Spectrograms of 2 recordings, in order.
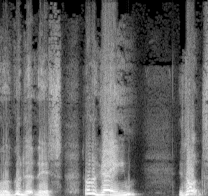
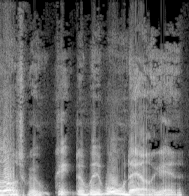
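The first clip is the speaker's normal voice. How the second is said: ordinary talk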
